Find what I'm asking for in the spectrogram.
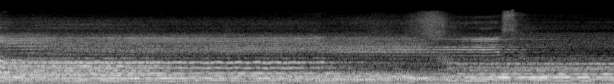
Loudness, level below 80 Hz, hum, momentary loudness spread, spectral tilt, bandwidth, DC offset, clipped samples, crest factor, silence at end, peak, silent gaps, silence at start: -16 LUFS; -30 dBFS; none; 4 LU; -6 dB/octave; 13 kHz; under 0.1%; under 0.1%; 14 dB; 0 s; 0 dBFS; none; 0 s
